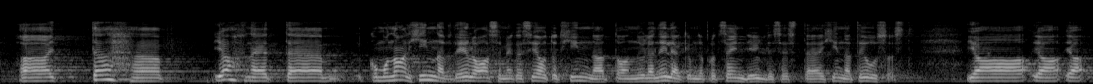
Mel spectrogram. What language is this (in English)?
Estonian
